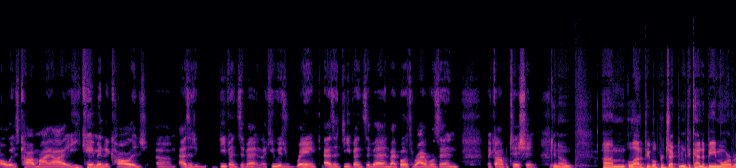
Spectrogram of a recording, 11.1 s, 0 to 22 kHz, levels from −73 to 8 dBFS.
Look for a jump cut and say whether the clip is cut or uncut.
cut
